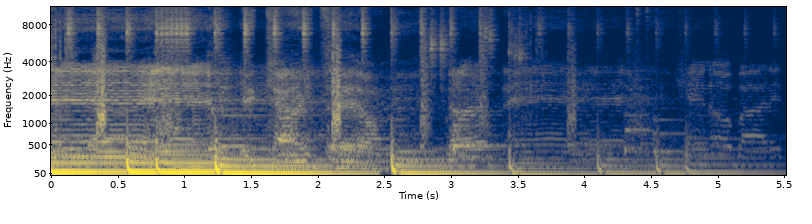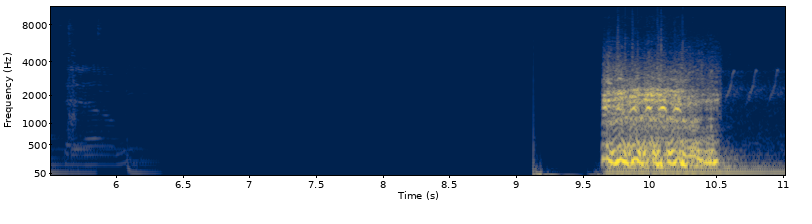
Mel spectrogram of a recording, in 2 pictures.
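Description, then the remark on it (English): A loud horse whinny from Mr. Ed, the famous talking horse, rings out near the end, shrill and quavering for about a second, following a stretch of plucky music and a few seconds of silence. “A horse is a horse, of course, of course, and no one can talk to a horse”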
